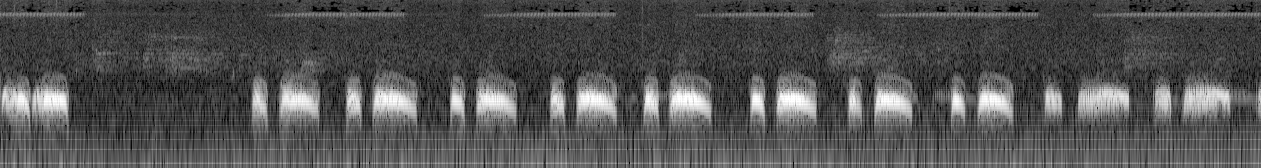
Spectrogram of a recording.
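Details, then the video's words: A spotted dove delivers deep 'thunder-tone' coos with a persistent end. After a brief pause, a steady series of low, hollow notes alternates quick clipped coos with fuller drawn ones, keeping a regular rhythm throughout. "Cọp Đẹp Như Tranh, Gù Âm Sấm_ Nước Tiền Bổi kèm dậm nghe chỉ có phê. Gù Hậu Bền Bỉ."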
